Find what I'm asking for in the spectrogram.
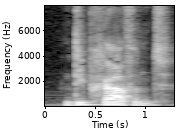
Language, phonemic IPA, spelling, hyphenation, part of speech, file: Dutch, /ˈdipˌxraː.vənt/, diepgravend, diep‧gra‧vend, adjective, Nl-diepgravend.ogg
- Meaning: probing, in-depth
